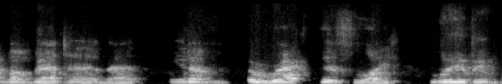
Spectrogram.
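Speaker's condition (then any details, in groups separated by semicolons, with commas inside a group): Cerebral palsy; present from birth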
